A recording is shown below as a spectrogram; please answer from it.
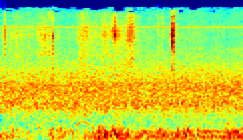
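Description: A young Friesian gelding shifting its feet, hooves stepping on the dirt of a round pen as it moves instead of standing still for mounting.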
